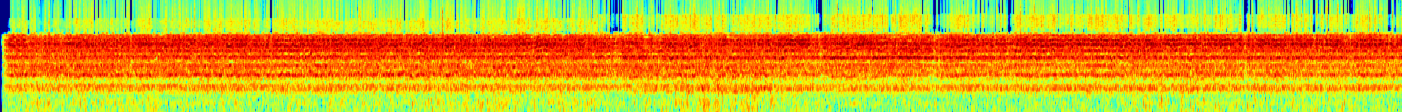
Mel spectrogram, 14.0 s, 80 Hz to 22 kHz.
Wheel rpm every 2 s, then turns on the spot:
230, 230, 230, 220, 230, 230, 230.
none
